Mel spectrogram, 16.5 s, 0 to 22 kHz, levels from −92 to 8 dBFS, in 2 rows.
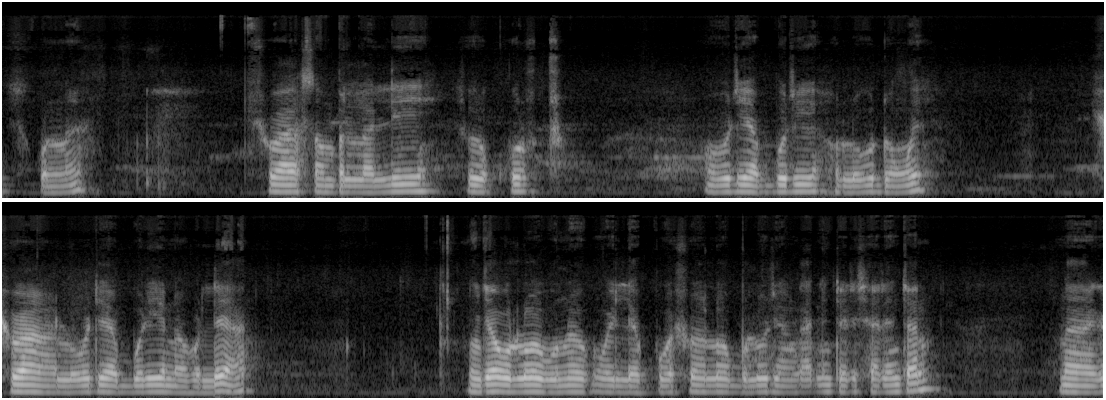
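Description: Lost packets rebuilt from error correction first appear from 2.13 to 2.71 s, where about 300 ms of speech turns rough and grainy, which points to a string of 15 separate lost packets. Each was replaced by the low-bitrate backup copy carried in the packet that followed, so nothing drops out, but detail is thinner. The same coarser texture returns briefly at 5.71 s.

Short concealed packet loss follows at 9.81 to 9.87 s. About 40 ms never arrived in time, and the decoder covered the hole by extending the preceding sound, giving a brief smear before it blends back.

Lost packets rebuilt from error correction resume overlapping the end of the concealed gap, from 9.85 to 10.07 s, with roughly 120 ms of grainy, lower-fidelity speech. The same roughening recurs at 11.91 s and again from 12.89 to 12.95 s, where about 40 ms is rebuilt from the backup copies.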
